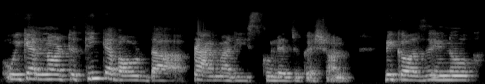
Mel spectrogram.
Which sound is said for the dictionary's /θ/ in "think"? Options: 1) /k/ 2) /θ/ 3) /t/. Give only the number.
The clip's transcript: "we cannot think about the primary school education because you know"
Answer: 3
